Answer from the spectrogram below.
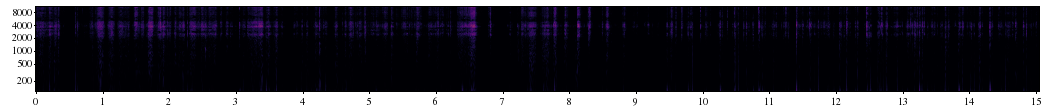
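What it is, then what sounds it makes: Polystyrene foam ball. A large white solid polystyrene foam ball, held in both hands, is scratched and tapped with fingertips and short nails. The result is a quiet, continuous stream of dry, squeaky scratching and crisp crackling taps with bright edges, over a steady low hum.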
